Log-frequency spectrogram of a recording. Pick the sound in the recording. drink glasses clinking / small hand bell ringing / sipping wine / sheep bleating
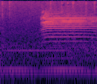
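sheep bleating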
